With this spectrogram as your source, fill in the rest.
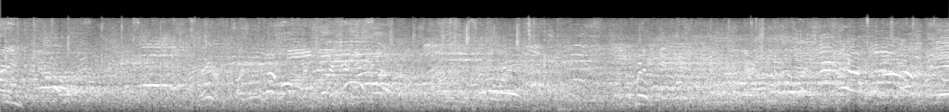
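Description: A large crowd murmurs and shouts in an echoing hall.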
